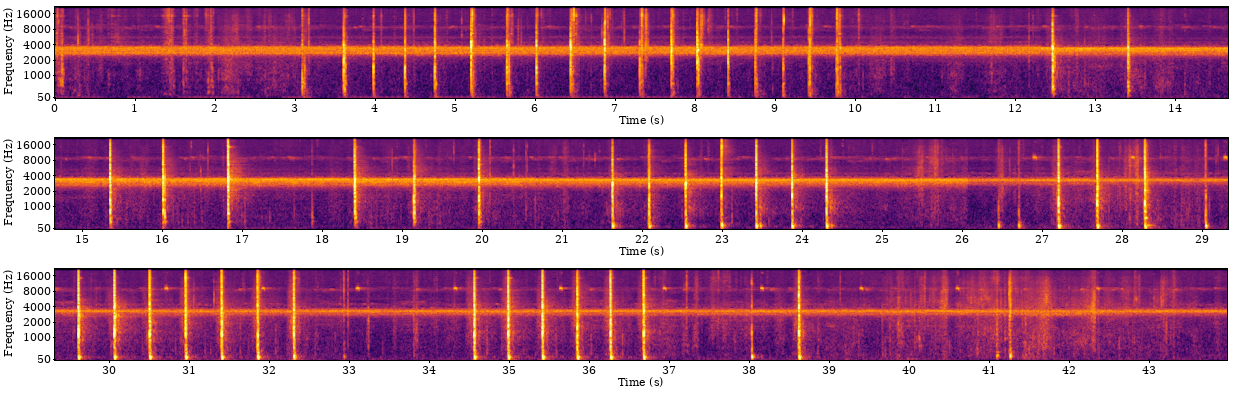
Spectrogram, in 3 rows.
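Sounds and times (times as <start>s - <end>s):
high insect drone: 0.0s - 43.9s
blade chopping into wood: 16.8s - 17.1s, 18.4s - 20.2s, 21.6s - 24.6s, 26.4s - 33.1s, 34.5s - 37.1s, 38.0s - 39.0s.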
